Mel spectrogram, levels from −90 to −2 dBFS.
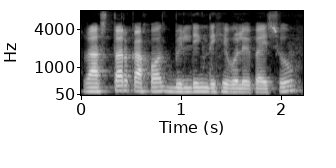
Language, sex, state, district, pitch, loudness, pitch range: Assamese, male, Assam, Kamrup Metropolitan, 145 Hz, -20 LUFS, 135-155 Hz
